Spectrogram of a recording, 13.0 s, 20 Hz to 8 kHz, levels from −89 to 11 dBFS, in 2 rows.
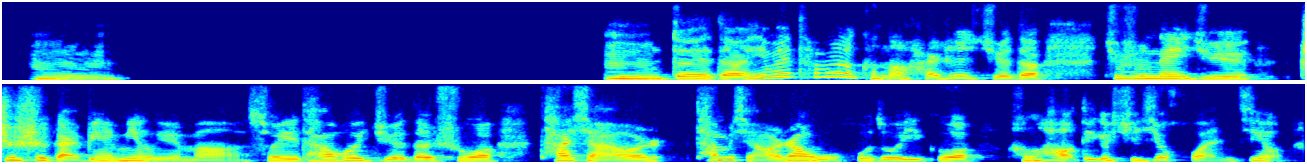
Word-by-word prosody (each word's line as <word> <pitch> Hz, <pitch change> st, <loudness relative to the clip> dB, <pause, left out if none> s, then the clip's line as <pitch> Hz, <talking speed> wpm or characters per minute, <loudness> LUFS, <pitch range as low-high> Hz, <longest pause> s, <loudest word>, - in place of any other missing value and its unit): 嗯。 185 Hz, 0 st, -6 dB, 2.4 s
嗯， 210 Hz, -3 st, +3 dB
对 210 Hz, -2 st, +3 dB
的， 185 Hz, 0 st, +3 dB
因 250 Hz, +5 st, +1 dB
为 345 Hz, +3 st, +1 dB
他 380 Hz, 0 st, -8 dB
们 395 Hz, -1 st, 0 dB
可 285 Hz, -, -5 dB
能 175 Hz, +1 st, -2 dB
还 170 Hz, -2 st, -2 dB
是 260 Hz, +3 st, -3 dB
觉 160 Hz, -7 st, -1 dB
得， 175 Hz, +2 st, +3 dB, 0.3 s
就 235 Hz, -, -4 dB
是 230 Hz, 0 st, +1 dB
那 220 Hz, -2 st, +3 dB
句， 200 Hz, -2 st, -2 dB, 0.2 s
“知 255 Hz, -, +3 dB
识 245 Hz, 0 st, +3 dB
改 -, -, +4 dB
变 190 Hz, -1 st, -2 dB
命 195 Hz, -3 st, +1 dB
运” 155 Hz, -, -6 dB
嘛。 130 Hz, -, -3 dB
所 195 Hz, 0 st, -2 dB
以 185 Hz, -, +2 dB
他 205 Hz, +3 st, +1 dB
会 230 Hz, +1 st, +3 dB
觉 175 Hz, -6 st, -1 dB
得 180 Hz, +1 st, +3 dB
说， 185 Hz, 0 st, +2 dB, 0.2 s
他 235 Hz, -, +4 dB
想 240 Hz, -, +2 dB
要 170 Hz, +4 st, +2 dB, 0.2 s
他 255 Hz, -, -2 dB
们 270 Hz, -, +1 dB
想 -, -, -5 dB
要 -, -, +3 dB
让 225 Hz, -2 st, +5 dB
我 165 Hz, -3 st, -2 dB
获 210 Hz, -3 st, -5 dB
得 170 Hz, -2 st, +1 dB
一 160 Hz, +1 st, 0 dB
个， 180 Hz, +1 st, +2 dB
很 195 Hz, -1 st, -3 dB
好 240 Hz, -, +2 dB
的 -, -, -9 dB
一 -, -, -4 dB
个 200 Hz, -, +1 dB
学 200 Hz, -1 st, -5 dB
习 270 Hz, -, -2 dB
环 265 Hz, -, -4 dB
境， 225 Hz, 0 st, -3 dB
200 Hz, 250 characters per minute, -23 LUFS, 180-230 Hz, 2.4 s, 让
